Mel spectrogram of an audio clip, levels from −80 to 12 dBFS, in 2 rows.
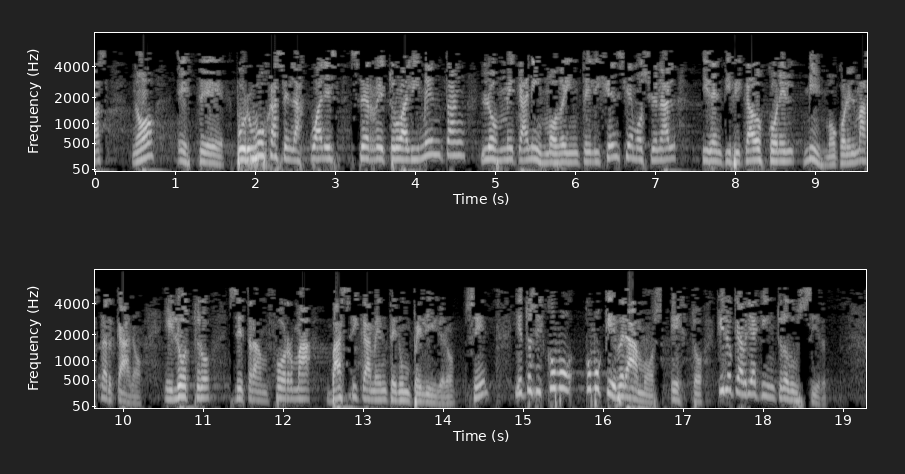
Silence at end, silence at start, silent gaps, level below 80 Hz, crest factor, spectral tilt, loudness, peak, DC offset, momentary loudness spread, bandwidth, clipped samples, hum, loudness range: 0.5 s; 0 s; none; -42 dBFS; 14 dB; -7.5 dB/octave; -14 LUFS; 0 dBFS; under 0.1%; 9 LU; 8 kHz; under 0.1%; none; 4 LU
